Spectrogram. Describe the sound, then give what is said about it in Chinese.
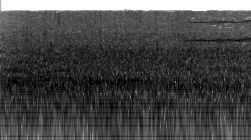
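A crowd applauds steadily, a dense, even wash of many hands clapping at once with no pauses and no voices over it. “此处可以有掌声。”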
